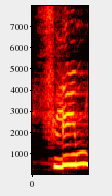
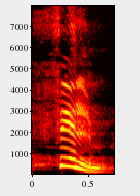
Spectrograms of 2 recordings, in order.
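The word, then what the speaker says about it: film: is your favourite ফিল্ম ফিল্ম কিন্তু ভুল উচ্চারণ স্পেলিংটা এফ আই এল এম তাই ফিল্ম ল টা পরে ফিল্ম বল মনু একবার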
